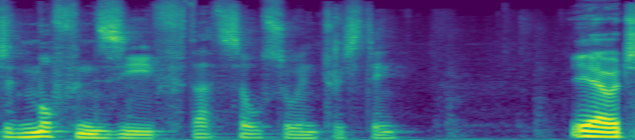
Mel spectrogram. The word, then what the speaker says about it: Møffenzeef: So you actually pronounce it Moffenzeef.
